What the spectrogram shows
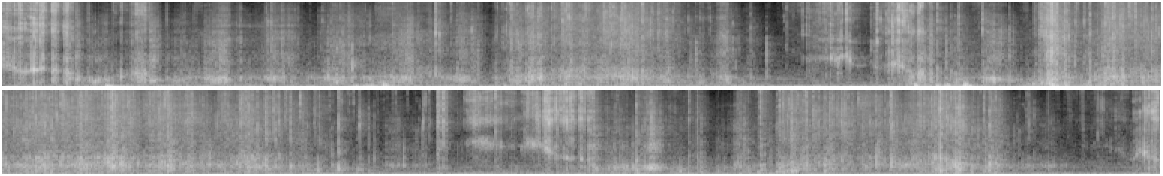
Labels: What is the person doing?
eating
